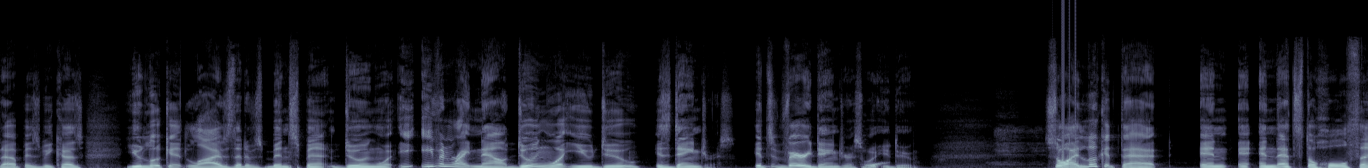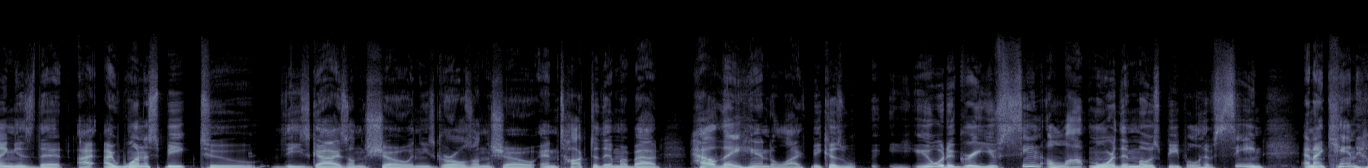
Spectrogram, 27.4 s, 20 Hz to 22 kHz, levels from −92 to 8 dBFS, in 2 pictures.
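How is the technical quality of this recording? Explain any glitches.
The recording has one glitch, a short burst of processor overload crackle. From 10.40 to 10.75 s, the processor fell behind and missed several consecutive buffer deadlines, each a few milliseconds long, leaving silent gaps with hard edges. The speech turns into a gritty, tearing crackle for that third of a second, then clears.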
